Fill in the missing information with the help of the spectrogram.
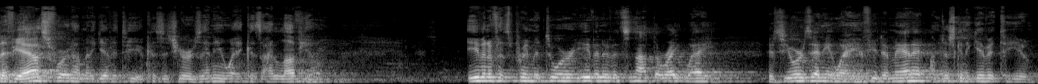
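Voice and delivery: low, soft and gentle; tender father. Acted. Father yielding to his son, soft and low. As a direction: give in lovingly, almost under the breath. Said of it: "He said".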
